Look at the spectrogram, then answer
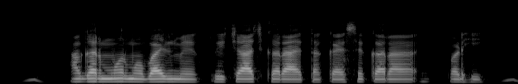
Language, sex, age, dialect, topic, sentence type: Chhattisgarhi, male, 18-24, Eastern, banking, question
